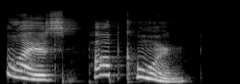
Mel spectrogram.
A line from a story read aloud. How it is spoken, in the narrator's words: she cried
